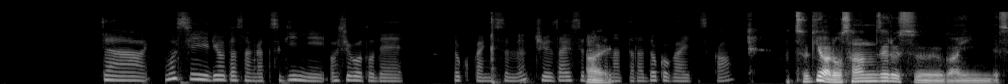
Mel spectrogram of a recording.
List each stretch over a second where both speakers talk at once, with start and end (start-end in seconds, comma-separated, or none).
none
